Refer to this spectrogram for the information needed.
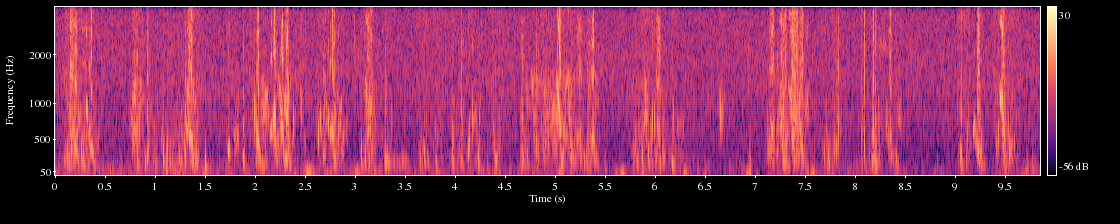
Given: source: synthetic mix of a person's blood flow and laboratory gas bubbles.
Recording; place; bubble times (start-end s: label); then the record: Doppler ultrasound of blood flow; subclavian vein
0.07-0.46 s: bubbles
0.73-1.47 s: bubbles
1.71-2.54 s: bubbles
2.60-2.95 s: bubbles
3.04-3.56 s: bubbles
3.61-3.91 s: bubbles
3.94-4.29 s: bubbles
4.36-4.51 s: bubbles
4.65-5.45 s: bubbles
5.76-6.32 s: bubbles
6.63-6.72 s: bubbles
7.10-7.55 s: bubbles
7.66-7.89 s: bubbles
8.03-8.48 s: bubbles
9.02-9.33 s: bubbles
9.38-9.67 s: bubbles
From the record:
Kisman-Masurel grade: 342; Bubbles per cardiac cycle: rolling drumbeat, 9 or more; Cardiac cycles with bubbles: 100%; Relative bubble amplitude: moderate (0.250 to 0.450); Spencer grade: 3 (all of the cardiac periods contain showers or single bubble signals, but not dominating or overriding the cardiac motion signals); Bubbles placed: anywhere in the cardiac cycle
